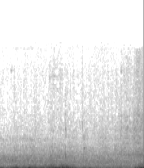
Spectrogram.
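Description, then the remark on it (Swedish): Low, rumbling wind buffeting a microphone in fine weather as the speaker walks out of a parking garage, the wind combined with the draft from walking; a steady blustery roar with gusty surges throughout and no one speaking. “Och ja, ni kanske hör att det blåser lite mer nu. Det är väl vinden i kombination med vinddraget från när jag rör på mig.”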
